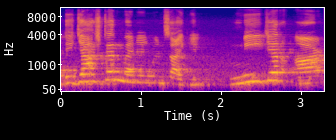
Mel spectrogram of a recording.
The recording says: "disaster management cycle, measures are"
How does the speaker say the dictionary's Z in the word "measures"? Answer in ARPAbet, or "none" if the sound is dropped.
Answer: none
